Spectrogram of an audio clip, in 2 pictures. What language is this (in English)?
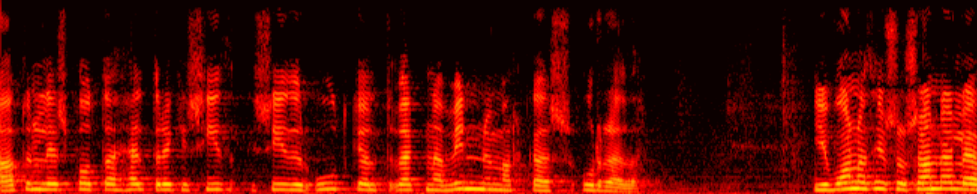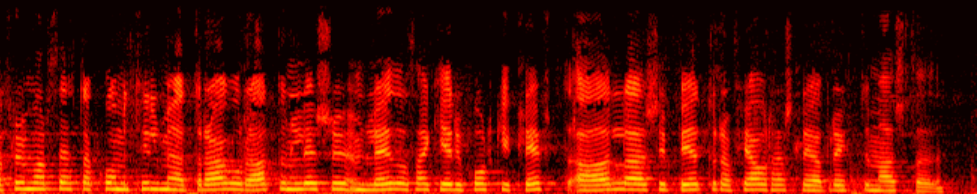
Icelandic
